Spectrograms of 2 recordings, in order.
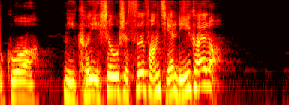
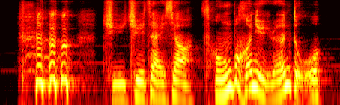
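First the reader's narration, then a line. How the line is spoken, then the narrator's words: Strange laugh. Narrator (Chinese): 江之琳怪笑一声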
